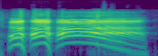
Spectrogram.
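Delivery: high, loud, slow cackle; drawn-out mocking "ha, ha, ha"; ogre's gloating laugh. Ogre gloats after hitting Bing, loud mocking laugh.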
